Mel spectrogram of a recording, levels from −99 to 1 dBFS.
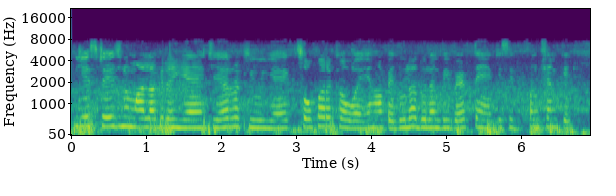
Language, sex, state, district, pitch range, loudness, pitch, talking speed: Urdu, female, Andhra Pradesh, Anantapur, 250-275 Hz, -17 LUFS, 260 Hz, 215 wpm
